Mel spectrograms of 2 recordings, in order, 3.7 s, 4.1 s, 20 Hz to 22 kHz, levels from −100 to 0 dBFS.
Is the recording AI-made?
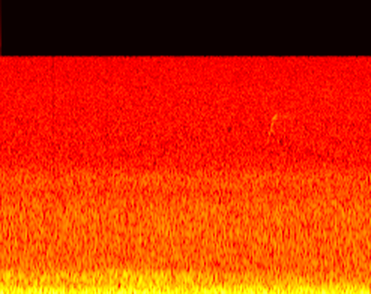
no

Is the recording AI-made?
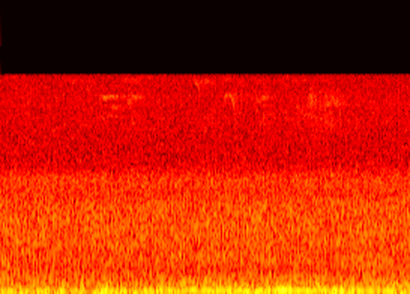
yes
